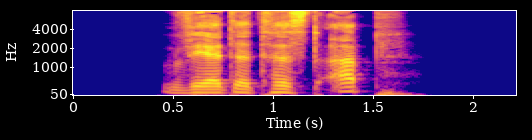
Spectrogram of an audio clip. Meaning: inflection of abwerten: 1. second-person singular preterite 2. second-person singular subjunctive II
- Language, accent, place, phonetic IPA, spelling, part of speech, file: German, Germany, Berlin, [ˌveːɐ̯tətəst ˈap], wertetest ab, verb, De-wertetest ab.ogg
